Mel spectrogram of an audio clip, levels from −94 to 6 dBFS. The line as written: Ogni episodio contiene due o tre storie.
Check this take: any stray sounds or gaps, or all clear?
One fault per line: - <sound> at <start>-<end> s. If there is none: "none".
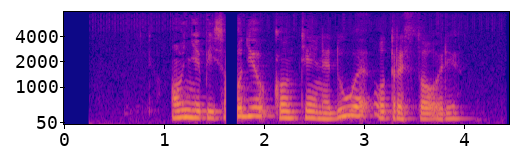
- dropout at 1.6-1.7 s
